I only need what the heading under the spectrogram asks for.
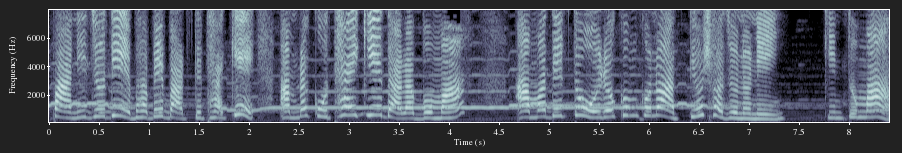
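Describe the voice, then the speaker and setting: A little cartoon jackal daughter, extremely high and childlike, with a plaintive, pleading way of talking. Loud music runs behind the voice. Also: female voice. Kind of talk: cartoon voice acting.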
